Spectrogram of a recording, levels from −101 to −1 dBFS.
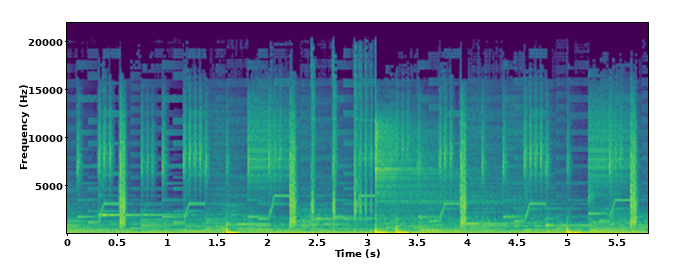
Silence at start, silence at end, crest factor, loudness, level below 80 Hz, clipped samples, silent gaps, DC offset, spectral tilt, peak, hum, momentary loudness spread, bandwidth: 0 s; 0 s; 14 dB; -16 LUFS; -16 dBFS; under 0.1%; none; under 0.1%; -4 dB/octave; 0 dBFS; none; 9 LU; 16.5 kHz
